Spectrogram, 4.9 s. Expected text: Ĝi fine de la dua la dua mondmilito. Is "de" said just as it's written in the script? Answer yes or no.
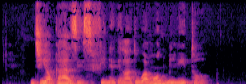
yes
